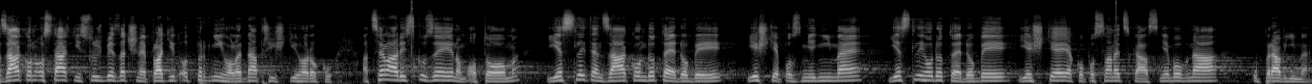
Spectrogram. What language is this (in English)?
Czech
